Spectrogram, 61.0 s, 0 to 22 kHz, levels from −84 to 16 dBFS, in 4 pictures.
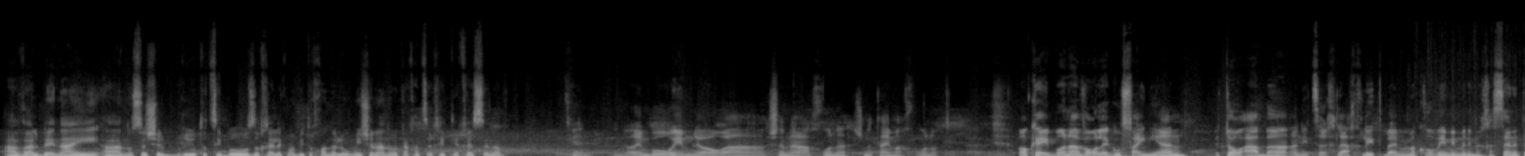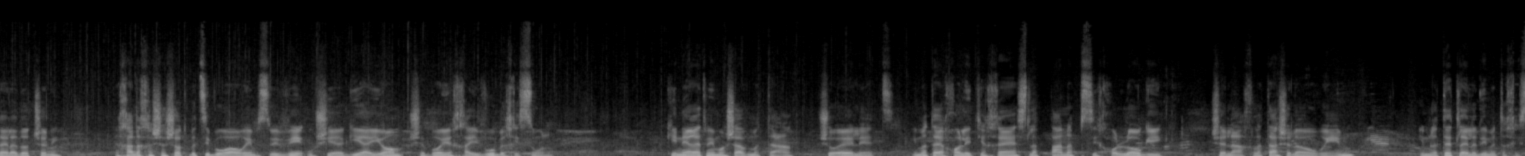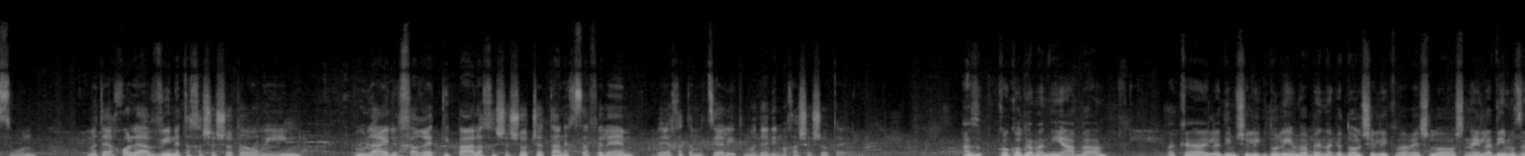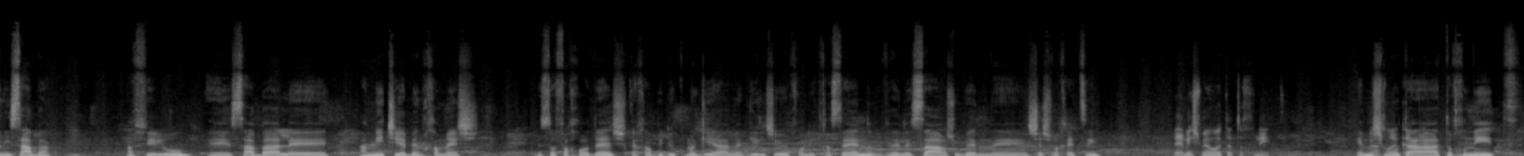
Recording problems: murmuring crowd; noticeable; throughout; 20 dB below the speech

